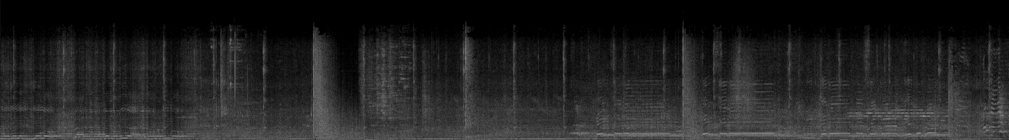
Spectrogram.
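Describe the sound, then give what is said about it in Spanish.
Several loud firecracker blasts go off a few seconds apart, sharp, as hooded protesters throw firecrackers at the Secretaría de Gobernación building on Bucareli, over a noisy crowd with shouting voices and a steady rhythmic thumping underneath. Seven firecrackers are thrown, four of them exploding. “hicieron un mitin y luego se despidieron así, con encapuchados tirando, lanzando petardos al edificio de Bucareli de la Secretaría de Gobernación.”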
